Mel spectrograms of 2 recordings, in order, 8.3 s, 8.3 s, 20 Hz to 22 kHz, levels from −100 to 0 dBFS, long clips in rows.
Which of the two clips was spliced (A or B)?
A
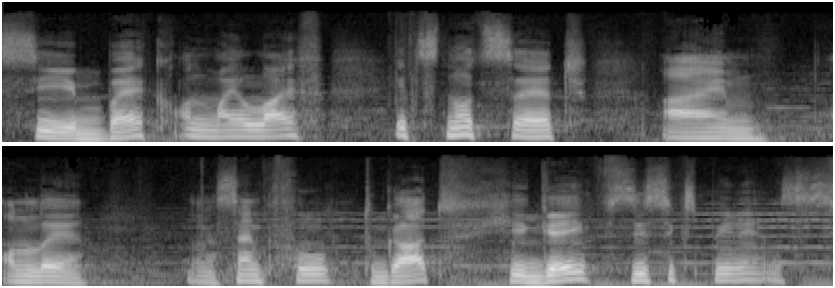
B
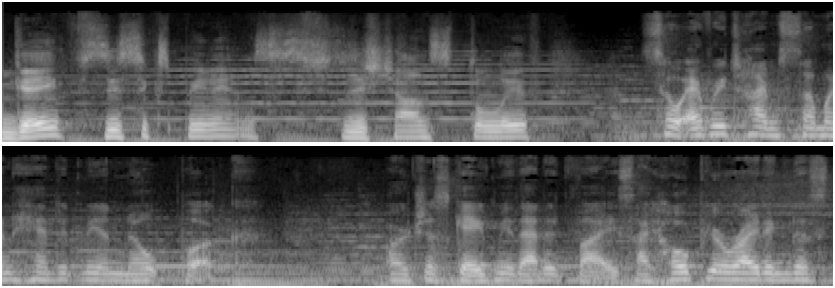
B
